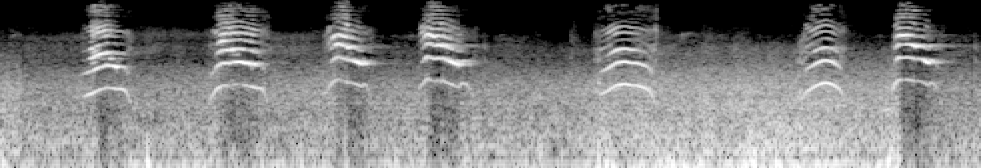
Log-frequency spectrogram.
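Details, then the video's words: Seven clear kitten mews, each a short rising-then-falling whine with strong overtones, repeating about every one to one and a half seconds against steady low hiss. "Cutie Pie Cat meowing sound effects | Baby Cat Meowing | Kitten Sound"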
